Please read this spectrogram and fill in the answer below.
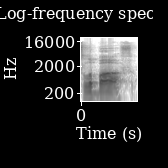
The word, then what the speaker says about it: LaBeouf: But I swear everybody called this kid Shia LaBeouf. And then once Transformers come up, they're like, it's LaBeouf. And I'm like, but look how it's spelled. Like you would pronounce that, wouldn't you, LaBeouf? Oh, no, it's LaBeouf. So I stand corrected. His name is Shia LaBeouf.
